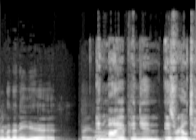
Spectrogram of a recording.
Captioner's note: through translator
